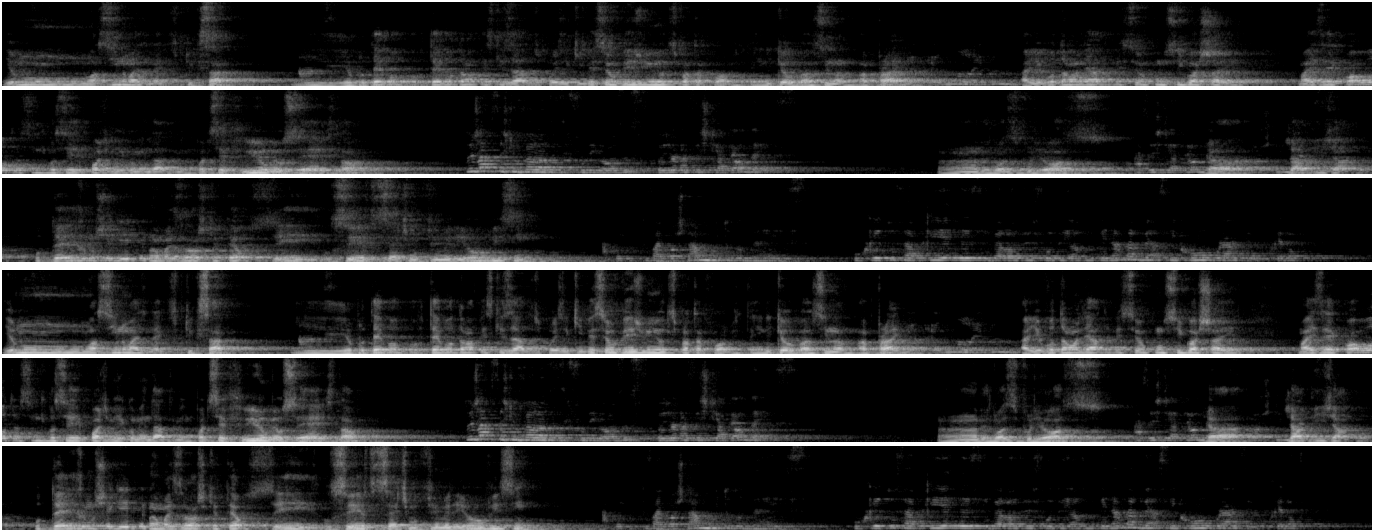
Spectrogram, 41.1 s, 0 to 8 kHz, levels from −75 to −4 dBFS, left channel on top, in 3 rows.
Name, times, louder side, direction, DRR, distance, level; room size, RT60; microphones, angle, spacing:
voice 1, 0.0-2.3 2.9-9.1 10.2-12.4 13.0-17.3 23.1-24.7 25.7-26.1 26.5-27.4 27.7-32.7, right 3 dB, 40° right, 4 dB, 0.4 m, -27 dB
voice 2, 3.0-3.6 8.2-8.3 9.1-10.4 17.0-17.1 18.3-21.5 25.0-26.8 28.1-28.3 31.7-31.9 33.4-35.4 35.9-40.4, right 1 dB, 10° right, 2 dB, 0.8 m, -40 dB
27.0 x 9.2 x 2.3 m, 2.6 s
head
